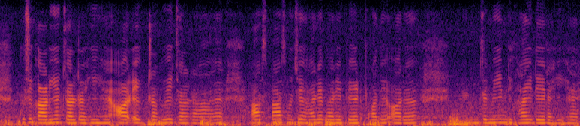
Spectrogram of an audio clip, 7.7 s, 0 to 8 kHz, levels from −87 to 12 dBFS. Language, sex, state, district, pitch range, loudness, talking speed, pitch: Hindi, female, Chandigarh, Chandigarh, 160-220 Hz, -19 LUFS, 185 wpm, 215 Hz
